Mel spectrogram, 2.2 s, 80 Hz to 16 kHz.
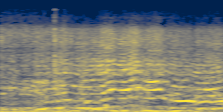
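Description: Turismo Nacional Clase 2 race car engine running and revving unevenly, its pitch rising and falling, heard from inside the cockpit.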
